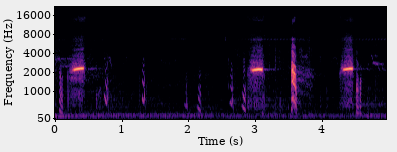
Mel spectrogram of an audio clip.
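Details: Grey francolin in natural habitat in Pakistan gives loud, clear whistled notes about every one and a half seconds, with faint scratchy clicks between them and a soft low rumble underneath.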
